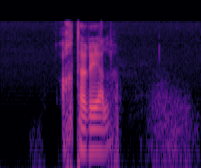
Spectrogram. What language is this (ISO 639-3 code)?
nor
